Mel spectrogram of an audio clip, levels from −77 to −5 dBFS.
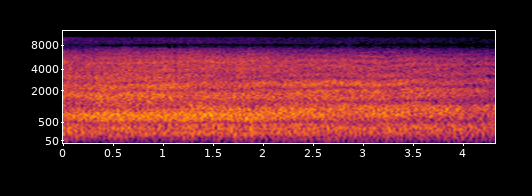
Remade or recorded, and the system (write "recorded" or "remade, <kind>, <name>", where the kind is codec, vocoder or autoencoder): remade, vocoder, BigVGAN v2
